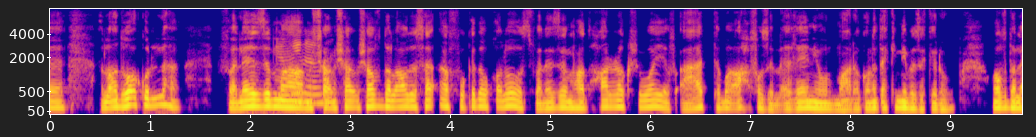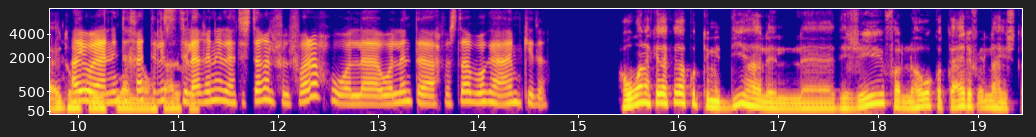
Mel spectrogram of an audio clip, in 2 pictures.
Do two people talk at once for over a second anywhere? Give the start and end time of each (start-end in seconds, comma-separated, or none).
9.9-11.2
